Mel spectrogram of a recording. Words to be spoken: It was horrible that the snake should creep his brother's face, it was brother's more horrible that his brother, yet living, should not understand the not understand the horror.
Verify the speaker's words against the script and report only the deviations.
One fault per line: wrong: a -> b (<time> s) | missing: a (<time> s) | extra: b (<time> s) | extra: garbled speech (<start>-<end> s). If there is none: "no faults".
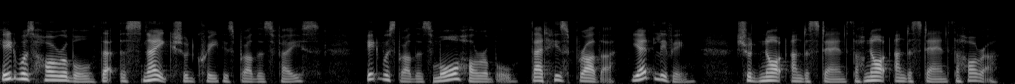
no faults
